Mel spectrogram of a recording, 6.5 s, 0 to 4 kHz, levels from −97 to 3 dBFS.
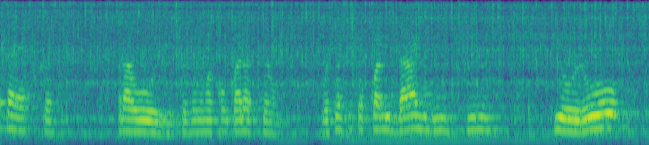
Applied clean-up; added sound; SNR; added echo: none; Water tap, faucet / Liquid; 14 dB; reverberation time 2.0 s.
